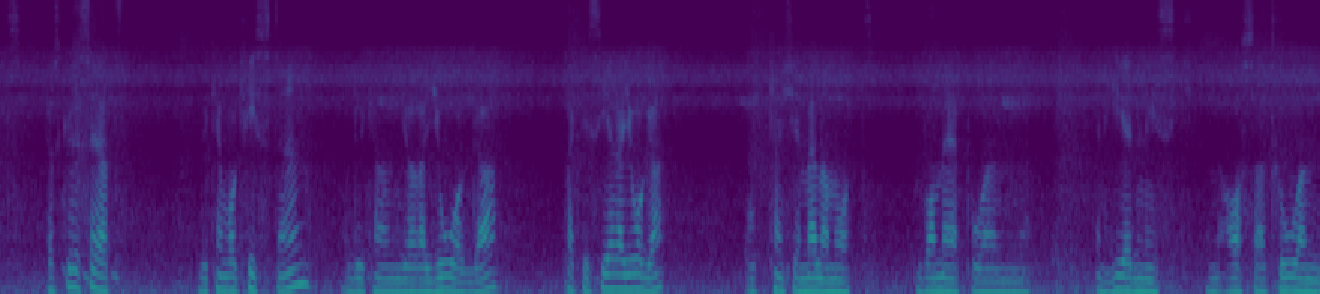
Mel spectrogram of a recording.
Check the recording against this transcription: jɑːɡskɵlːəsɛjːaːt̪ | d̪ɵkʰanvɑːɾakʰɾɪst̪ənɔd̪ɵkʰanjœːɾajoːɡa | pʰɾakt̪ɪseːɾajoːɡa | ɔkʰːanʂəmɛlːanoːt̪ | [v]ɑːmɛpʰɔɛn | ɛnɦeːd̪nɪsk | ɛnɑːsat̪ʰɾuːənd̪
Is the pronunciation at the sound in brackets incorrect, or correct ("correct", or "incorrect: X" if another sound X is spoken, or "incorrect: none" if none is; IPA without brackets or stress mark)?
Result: correct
